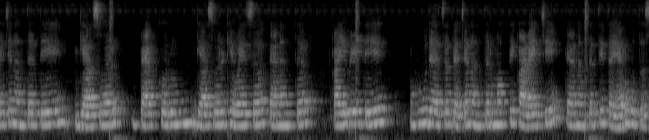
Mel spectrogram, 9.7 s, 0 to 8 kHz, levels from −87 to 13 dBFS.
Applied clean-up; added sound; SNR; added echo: neural separator model SepFormer DNS4.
